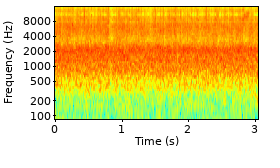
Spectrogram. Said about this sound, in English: Standing ovation right there. I know. I got like muddled applause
